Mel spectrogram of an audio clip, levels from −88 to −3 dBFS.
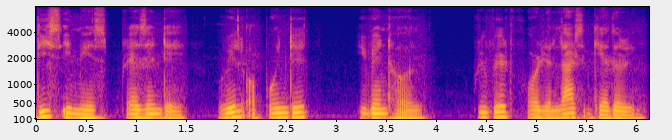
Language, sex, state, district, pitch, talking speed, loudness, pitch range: English, male, Sikkim, Gangtok, 120 Hz, 125 wpm, -17 LUFS, 105-135 Hz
